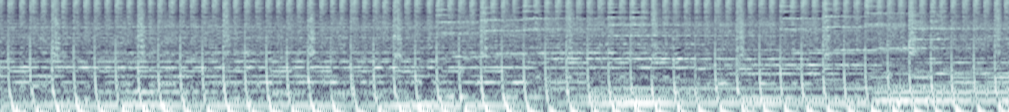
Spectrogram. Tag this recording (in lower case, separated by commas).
trance music, music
